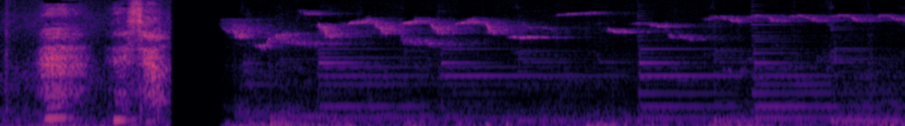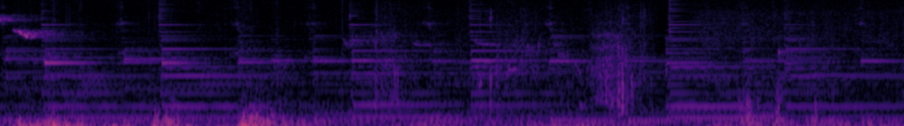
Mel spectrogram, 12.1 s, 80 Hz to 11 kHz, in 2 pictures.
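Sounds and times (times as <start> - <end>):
bird chirping: 1.5 - 7.0
music with held notes: 1.6 - 12.0.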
